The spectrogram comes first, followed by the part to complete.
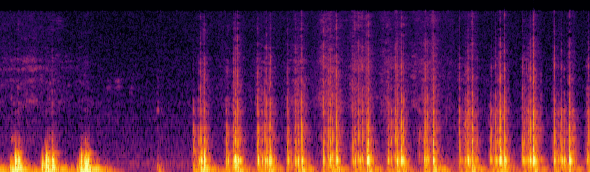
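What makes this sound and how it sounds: Fingertips and nails of both hands tap rapidly on a large, solid wooden desk surface beside a foam-covered microphone that is not touched. Three quick bursts of dull, low knocks are followed by a brief silence, then a steady run of tapping at about two bursts per second. Each burst is a short, tight thud with little ring.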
